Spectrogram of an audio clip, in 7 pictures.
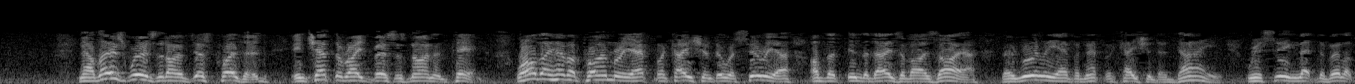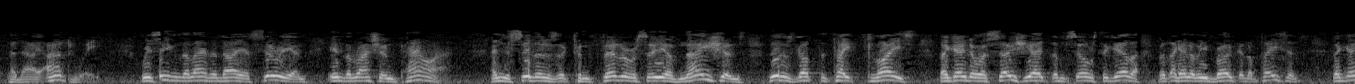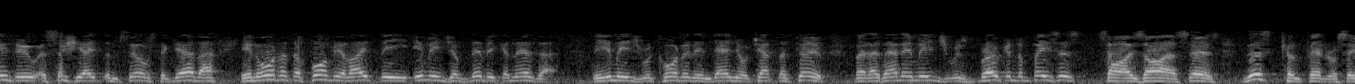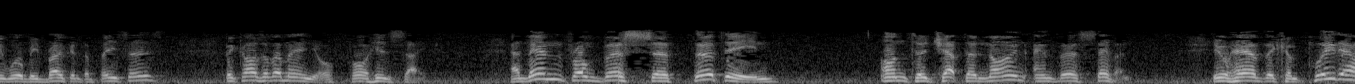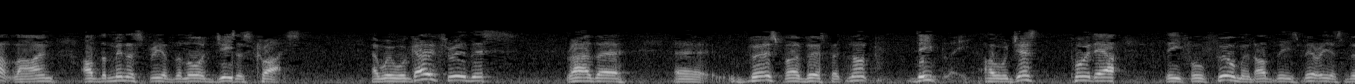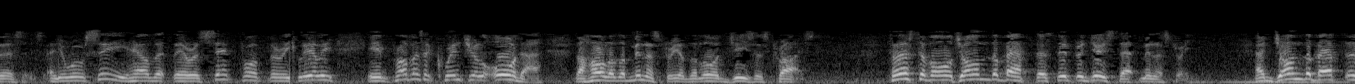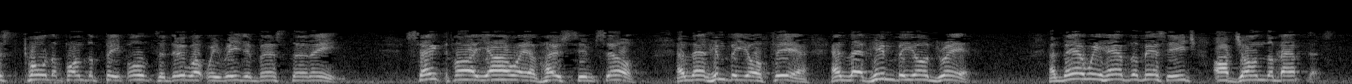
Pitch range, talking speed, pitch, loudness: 140-190 Hz, 160 wpm, 165 Hz, -24 LUFS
